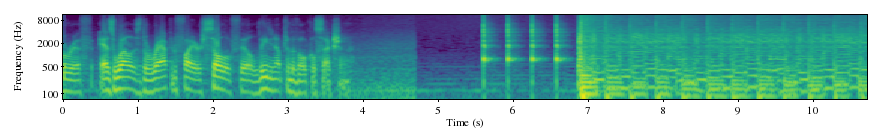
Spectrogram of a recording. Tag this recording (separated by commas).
Music, Strum, Speech, Musical instrument, Electric guitar, Plucked string instrument, Guitar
